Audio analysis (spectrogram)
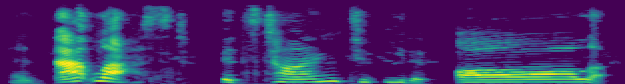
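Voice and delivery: slow, loud payoff line; big storybook climax. Acted. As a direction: announce the happy ending to the children.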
